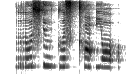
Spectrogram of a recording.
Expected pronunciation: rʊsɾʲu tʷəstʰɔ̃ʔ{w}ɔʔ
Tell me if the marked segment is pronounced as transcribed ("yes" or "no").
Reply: no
